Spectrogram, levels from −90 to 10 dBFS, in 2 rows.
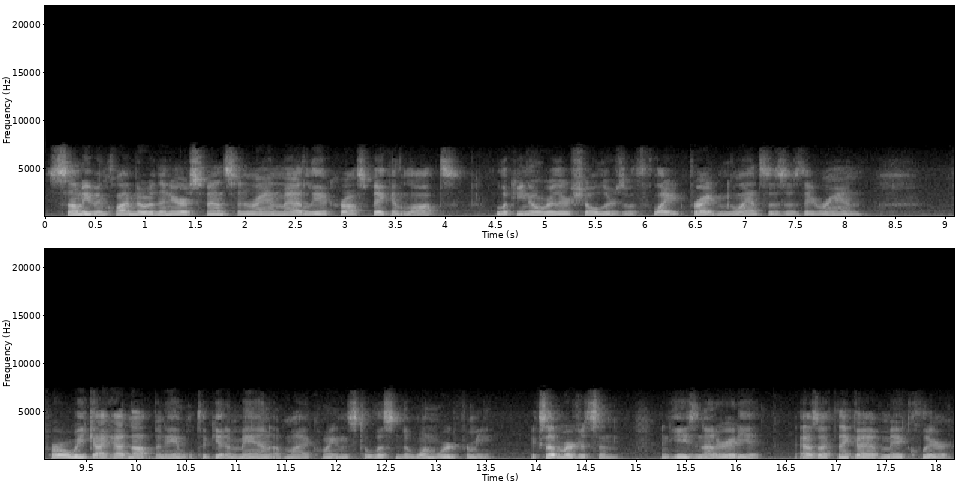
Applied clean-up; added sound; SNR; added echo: none; none; none; none.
